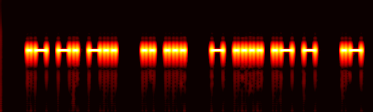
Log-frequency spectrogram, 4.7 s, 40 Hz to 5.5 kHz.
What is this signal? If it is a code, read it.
Morse code, heard as a keyed tone, about 25 wpm, 600 Hz. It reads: AND IS THAT A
